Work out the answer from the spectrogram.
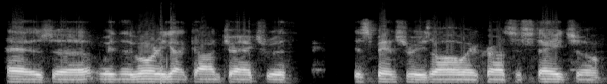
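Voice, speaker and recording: A man acts out a young Texan ranch hand with a very monotone delivery. He is laid-back and folksy, rambling through his phone conversation in halting phrases at a middle pitch. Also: no room sound, close to an everyday voice, poor audio. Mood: easygoing, rambling. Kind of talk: improvised prank phone call in character.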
